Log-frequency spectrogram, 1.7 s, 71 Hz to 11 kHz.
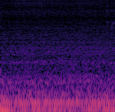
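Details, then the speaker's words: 2004 Chevy Trailblazer after a fan clutch replacement for code P0128: steady low hum with a mild even beat at held revs, fan staying quiet, about 500-600 rpm fan speed at 1700 engine rpm; the fan hunts only on speed changes; normal, no codes. "It tends to hunt on the actual fan speed. But when you're holding a steady speed, it's more consistent. Now at idle, it's settled down into a higher RPM or higher speed again."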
